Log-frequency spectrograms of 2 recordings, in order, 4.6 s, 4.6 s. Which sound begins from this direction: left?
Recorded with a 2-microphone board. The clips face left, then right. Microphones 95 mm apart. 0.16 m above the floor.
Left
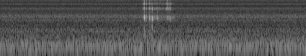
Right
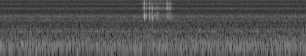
Crumpling, at 2.1 s.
